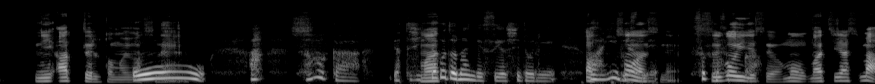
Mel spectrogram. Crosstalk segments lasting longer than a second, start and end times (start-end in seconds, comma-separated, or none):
5.8-7.6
